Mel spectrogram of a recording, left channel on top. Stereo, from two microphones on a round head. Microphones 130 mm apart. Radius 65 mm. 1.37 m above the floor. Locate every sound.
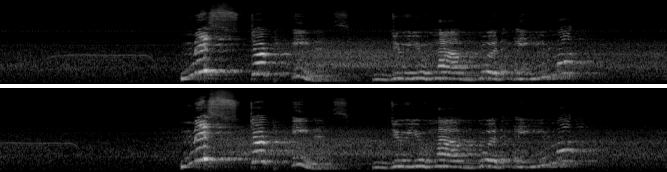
1.8 s a shout: 80° right, 2.5 m; by 5.8 s 20° right (ahead or behind), 4.5 m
